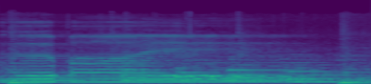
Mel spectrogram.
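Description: Male voice singing a Thai luk krung love song over band accompaniment, holding the words 'thoe pai' ("you away") on a long sustained note.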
